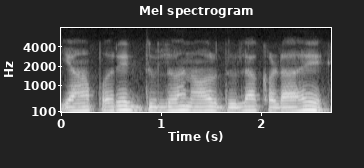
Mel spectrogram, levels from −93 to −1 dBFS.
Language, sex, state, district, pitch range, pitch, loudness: Hindi, male, Jharkhand, Deoghar, 120-130 Hz, 130 Hz, -14 LUFS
